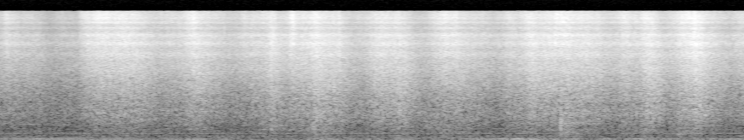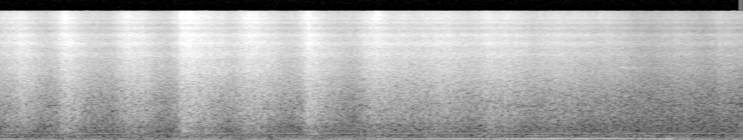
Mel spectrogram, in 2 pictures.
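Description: Large sheets of clear plastic sheeting rustling and crinkling as they billow, the noise swelling and fading in waves every second or so. A faint steady low hum runs underneath.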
